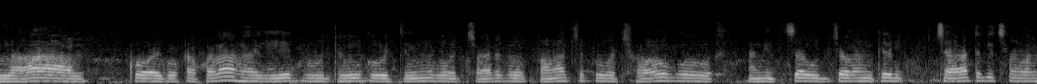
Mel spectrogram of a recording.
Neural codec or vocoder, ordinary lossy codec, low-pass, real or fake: codec, 16 kHz, 2 kbps, FreqCodec, smaller model; Opus, 16 kbps; 7.2 kHz; fake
